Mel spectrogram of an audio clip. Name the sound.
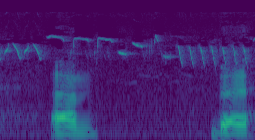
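birdsong outdoors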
